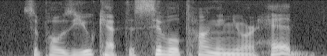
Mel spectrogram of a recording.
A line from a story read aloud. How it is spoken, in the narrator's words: Robert snapped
